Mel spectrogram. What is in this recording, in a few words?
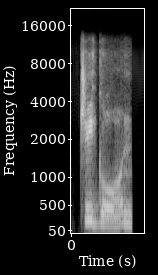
"trigon", Indian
